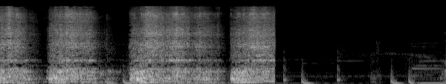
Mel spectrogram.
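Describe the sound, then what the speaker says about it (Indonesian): A kitchen mixer blending ingredients for salmon soup, three loud whirring bursts separated by short pauses, followed by clattering knocks and light handling sounds once it stops. "Oke ya, kita mixer."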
